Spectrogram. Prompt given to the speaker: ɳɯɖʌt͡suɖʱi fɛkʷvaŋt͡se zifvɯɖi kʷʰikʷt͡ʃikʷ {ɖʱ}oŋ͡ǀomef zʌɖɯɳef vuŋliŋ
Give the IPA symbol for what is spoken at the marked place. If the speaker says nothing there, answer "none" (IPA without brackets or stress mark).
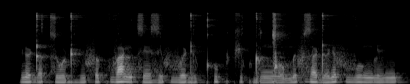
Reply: ɖ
